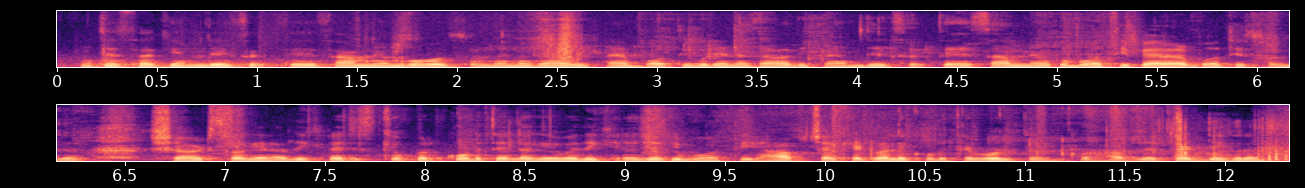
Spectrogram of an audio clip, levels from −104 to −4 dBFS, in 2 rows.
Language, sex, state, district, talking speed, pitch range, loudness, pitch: Hindi, female, Rajasthan, Churu, 285 wpm, 110-115 Hz, -18 LUFS, 110 Hz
